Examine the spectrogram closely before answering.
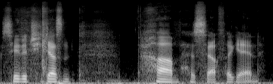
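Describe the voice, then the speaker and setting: A man voicing a guarded, worried marquis in a visual novel, speaking in a grave, measured way. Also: medium pitch, little pitch movement, creaky, a bit bright, slight background noise. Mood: firm, pained.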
